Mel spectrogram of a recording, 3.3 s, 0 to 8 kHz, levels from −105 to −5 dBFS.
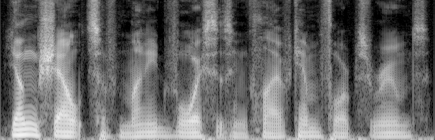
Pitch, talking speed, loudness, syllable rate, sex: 85 Hz, 165 wpm, -20 LUFS, 4.5 syllables/s, male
